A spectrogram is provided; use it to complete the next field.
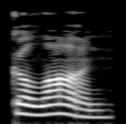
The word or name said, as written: galan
